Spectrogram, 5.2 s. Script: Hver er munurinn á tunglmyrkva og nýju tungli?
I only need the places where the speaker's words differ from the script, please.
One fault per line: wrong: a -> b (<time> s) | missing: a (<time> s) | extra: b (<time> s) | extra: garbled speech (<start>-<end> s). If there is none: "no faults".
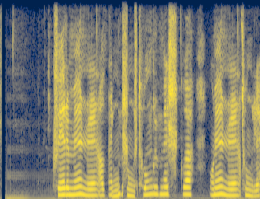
extra: garbled speech (2.2-2.8 s)
wrong: nýju -> munurinn (4.3 s)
